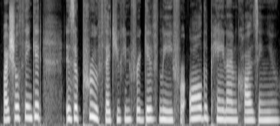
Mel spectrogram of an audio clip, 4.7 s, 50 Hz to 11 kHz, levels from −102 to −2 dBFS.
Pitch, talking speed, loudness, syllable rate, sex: 245 Hz, 255 wpm, -17 LUFS, 5.6 syllables/s, female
